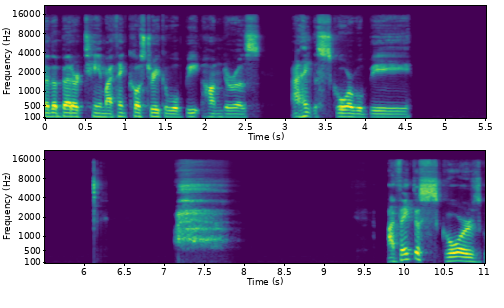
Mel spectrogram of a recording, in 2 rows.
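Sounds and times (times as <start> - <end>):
man sighing: 7.1 - 8.0.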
